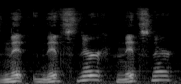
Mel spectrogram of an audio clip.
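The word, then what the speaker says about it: Knizner: I think his name is Knitzner. You probably don't pronounce the K, but he is their catcher of the future.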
